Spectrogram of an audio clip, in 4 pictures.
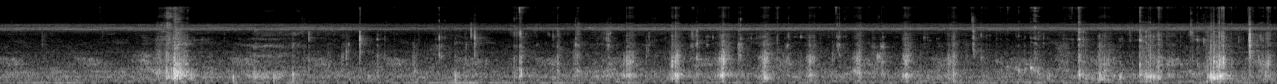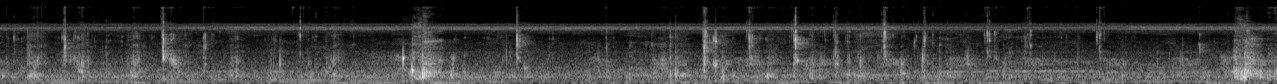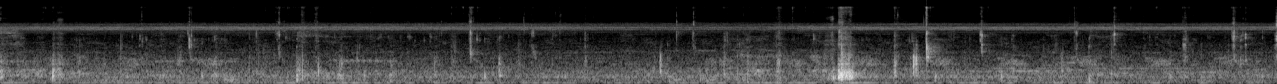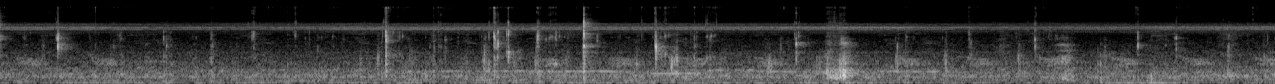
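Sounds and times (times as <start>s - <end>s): steady high hiss: 0.0s - 51.0s
wet chewing: 1.6s - 51.0s.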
